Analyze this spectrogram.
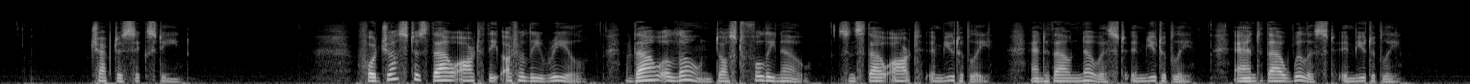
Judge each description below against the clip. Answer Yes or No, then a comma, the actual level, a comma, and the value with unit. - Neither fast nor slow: No, slow, 115 wpm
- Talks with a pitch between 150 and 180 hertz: Yes, medium, 155 Hz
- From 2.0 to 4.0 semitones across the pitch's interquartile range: Yes, average, 3.6 semitones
